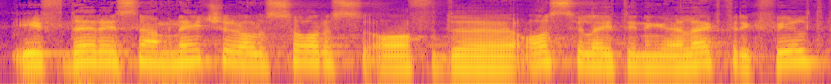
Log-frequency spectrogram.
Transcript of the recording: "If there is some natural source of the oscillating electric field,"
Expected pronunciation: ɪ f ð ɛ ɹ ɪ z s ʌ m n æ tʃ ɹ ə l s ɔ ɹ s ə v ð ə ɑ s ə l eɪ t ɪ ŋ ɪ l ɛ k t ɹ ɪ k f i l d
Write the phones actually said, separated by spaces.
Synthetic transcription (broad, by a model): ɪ f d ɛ ɹ ɪ z s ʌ m n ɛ tʃ ɹ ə l s ɔ ɹ s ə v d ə ɑ s ə l eɪ t ɪ ŋ ɪ l ɛ k t ɹ ɪ k f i l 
